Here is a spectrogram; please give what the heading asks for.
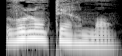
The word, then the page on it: volontairement: francais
